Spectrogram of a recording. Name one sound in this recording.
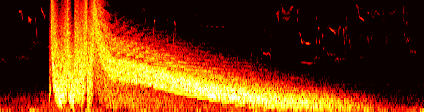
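A loud descending whistle slides slowly down in pitch as an object falls.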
